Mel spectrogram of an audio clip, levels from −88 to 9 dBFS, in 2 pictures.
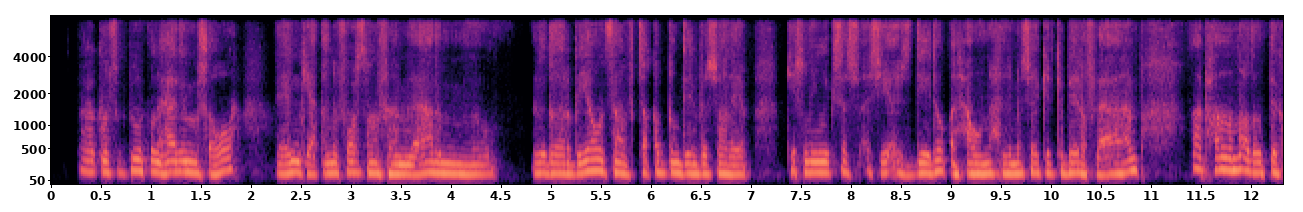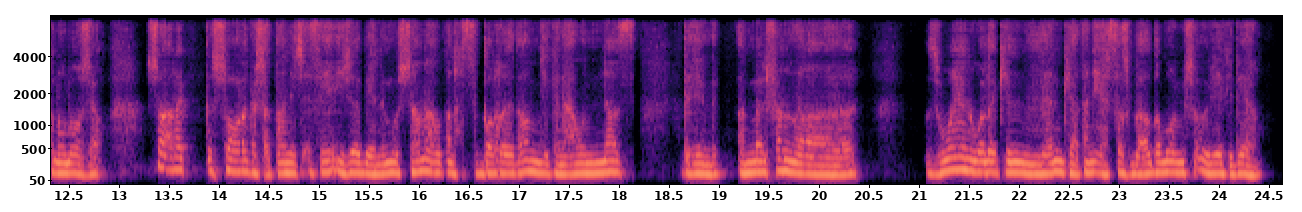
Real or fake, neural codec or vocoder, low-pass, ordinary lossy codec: fake; codec, 16 kHz, 1.1 kbps, Voila-Tokenizer; 7.2 kHz; none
